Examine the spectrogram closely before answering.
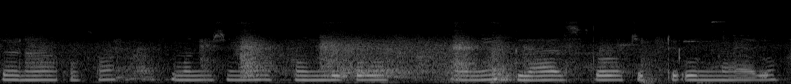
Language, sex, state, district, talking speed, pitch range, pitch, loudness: Telugu, female, Andhra Pradesh, Anantapur, 70 wpm, 200-210 Hz, 205 Hz, -38 LUFS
